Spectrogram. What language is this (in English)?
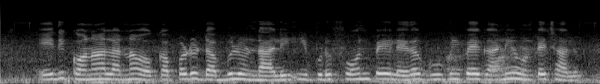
Telugu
